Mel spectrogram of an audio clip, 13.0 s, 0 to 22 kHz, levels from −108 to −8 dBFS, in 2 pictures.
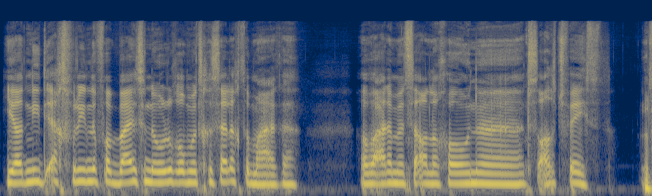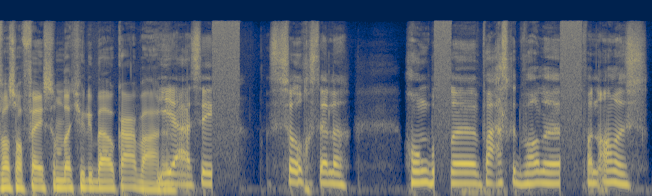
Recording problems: audio cutting out; filled with static; at 8.5 s, at 11 s and at 12 s

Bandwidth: 14.5 kHz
